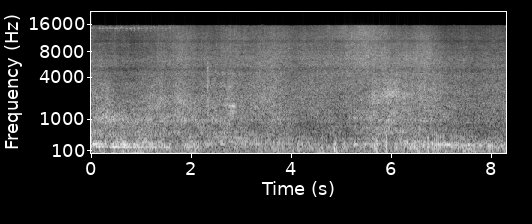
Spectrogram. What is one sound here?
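Wind buffets against a microphone outdoors.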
